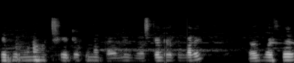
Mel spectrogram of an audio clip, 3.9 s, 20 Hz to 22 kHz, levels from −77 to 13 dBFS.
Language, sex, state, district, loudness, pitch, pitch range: Bengali, male, West Bengal, Dakshin Dinajpur, -29 LUFS, 155 Hz, 150-155 Hz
